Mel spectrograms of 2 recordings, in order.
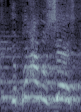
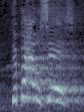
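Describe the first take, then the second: No difference in how they are said.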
